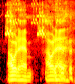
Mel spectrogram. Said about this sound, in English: Just hear crickets out there.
